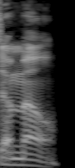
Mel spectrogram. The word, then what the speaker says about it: Duhamel: Duhamel.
